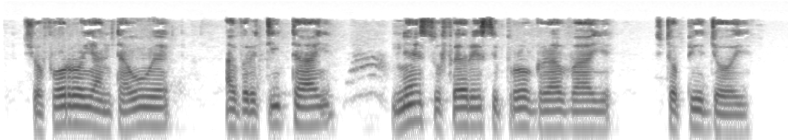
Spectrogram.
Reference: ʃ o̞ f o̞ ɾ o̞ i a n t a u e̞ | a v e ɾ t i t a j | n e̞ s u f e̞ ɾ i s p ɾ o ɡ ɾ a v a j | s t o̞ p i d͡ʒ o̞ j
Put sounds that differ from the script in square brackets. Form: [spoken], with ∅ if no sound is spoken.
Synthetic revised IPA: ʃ o̞ f o̞ ɾ o̞ [j] a n t a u e̞ | a v e ɾ t i t a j | n e̞ s u f e̞ ɾ i s p ɾ o ɡ ɾ a v a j | s t o̞ p i d͡ʒ o̞ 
